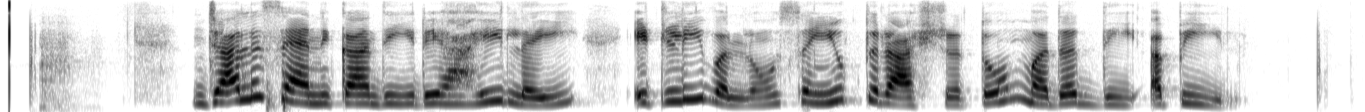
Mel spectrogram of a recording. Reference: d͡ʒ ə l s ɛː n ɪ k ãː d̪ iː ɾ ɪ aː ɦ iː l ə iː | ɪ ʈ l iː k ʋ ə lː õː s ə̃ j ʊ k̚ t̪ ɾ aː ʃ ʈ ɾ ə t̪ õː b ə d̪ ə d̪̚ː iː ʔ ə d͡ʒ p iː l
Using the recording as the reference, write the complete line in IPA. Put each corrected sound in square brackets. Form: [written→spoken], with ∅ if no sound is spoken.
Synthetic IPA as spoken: d͡ʒ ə l s ɛː n ɪ k ãː d̪ iː ɾ ɪ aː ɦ iː l ə iː | ɪ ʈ l iː [k→∅] ʋ ə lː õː s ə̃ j ʊ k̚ t̪ ɾ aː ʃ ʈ ɾ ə t̪ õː [b→m] ə d̪ ə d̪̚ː iː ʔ ə [d͡ʒ→∅] p iː l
